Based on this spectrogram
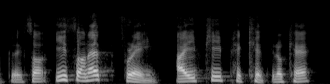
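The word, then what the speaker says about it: Ethernet: 일단 제일 먼저 고민이 되는 것이 제가 이서넷 하니까 여러분이 이더넷 아니냐 이렇게 얘기를 하는데 저도 찾아봤어요. 저도 저기 이서넷인 것 같은데 어디서 들은 거는 그래서 찾아보니까 표준 발음은 이서넷이에요. 이서넷. 근데 한국에서는 압도적으로 이더넷이라고 하는 것 같아요.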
